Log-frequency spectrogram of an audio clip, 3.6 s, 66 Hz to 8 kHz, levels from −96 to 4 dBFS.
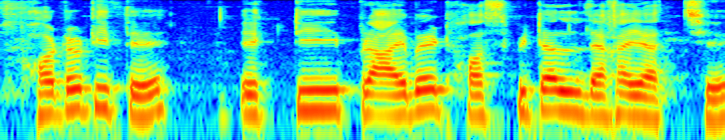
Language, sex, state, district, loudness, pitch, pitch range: Bengali, male, West Bengal, North 24 Parganas, -15 LUFS, 160 Hz, 150-185 Hz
